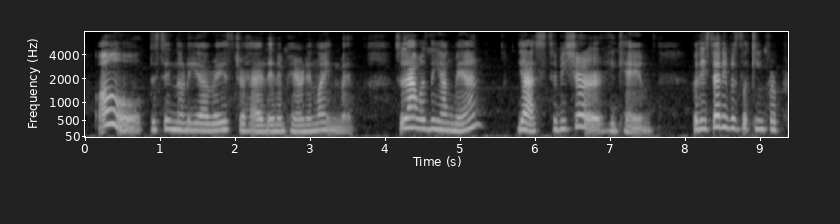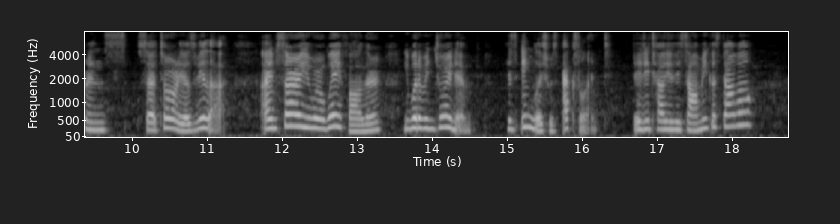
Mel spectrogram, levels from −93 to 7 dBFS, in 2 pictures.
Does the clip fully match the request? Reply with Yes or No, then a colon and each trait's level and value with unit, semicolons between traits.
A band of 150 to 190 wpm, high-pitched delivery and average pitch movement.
Yes: average, 175 wpm; high, 235 Hz; average, 4.7 semitones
